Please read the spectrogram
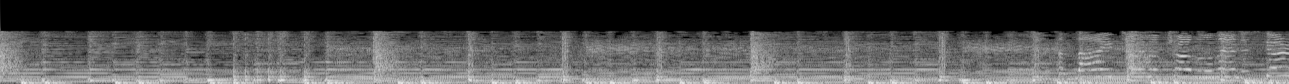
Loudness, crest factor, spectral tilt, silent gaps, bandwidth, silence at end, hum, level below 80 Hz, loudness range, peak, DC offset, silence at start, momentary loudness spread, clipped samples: -14 LUFS; 12 dB; -8.5 dB/octave; none; 4.9 kHz; 0 s; none; -18 dBFS; 2 LU; 0 dBFS; under 0.1%; 0 s; 4 LU; under 0.1%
